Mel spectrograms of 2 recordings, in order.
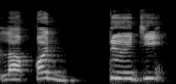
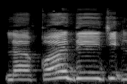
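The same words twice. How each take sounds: First: The d is released with a heavy, forceful bounce. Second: The d is released with a light, quick bounce. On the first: The speaker calls it wrong. "Tak nak" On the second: The speaker calls it right. "tolak lembut-lembut je... Cepat"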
